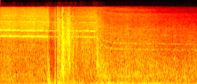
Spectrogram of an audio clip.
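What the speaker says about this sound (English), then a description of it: "Anti-ship missiles out. Anti-ship missiles are out." Anti-ship missiles launching in the DCS combat flight game: a loud booming burst followed by a short roaring whoosh, over a constant heavy engine rumble.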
